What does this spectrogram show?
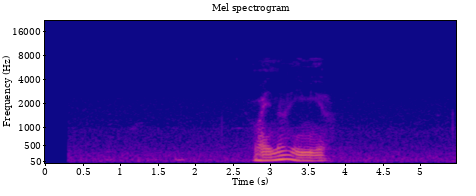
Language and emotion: Russian, sad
